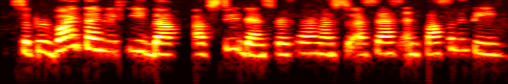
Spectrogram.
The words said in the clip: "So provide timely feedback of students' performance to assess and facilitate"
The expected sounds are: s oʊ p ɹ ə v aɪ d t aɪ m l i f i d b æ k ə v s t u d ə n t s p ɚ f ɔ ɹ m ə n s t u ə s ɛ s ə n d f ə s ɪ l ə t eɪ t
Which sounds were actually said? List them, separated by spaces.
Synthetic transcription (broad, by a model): s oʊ p ɹ ə v aɪ d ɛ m w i f i d b æ k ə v s t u d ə n t s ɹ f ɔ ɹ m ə s t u ə s ɛ s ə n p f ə s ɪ l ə t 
